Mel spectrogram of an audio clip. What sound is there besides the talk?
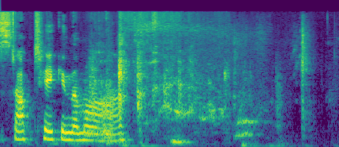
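dog barking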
